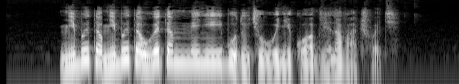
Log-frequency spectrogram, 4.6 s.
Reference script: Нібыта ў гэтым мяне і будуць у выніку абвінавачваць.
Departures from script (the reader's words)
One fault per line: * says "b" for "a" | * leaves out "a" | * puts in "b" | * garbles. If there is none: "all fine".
* puts in "нібыта"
